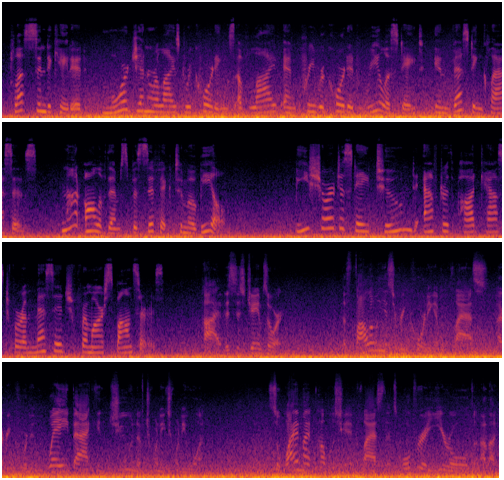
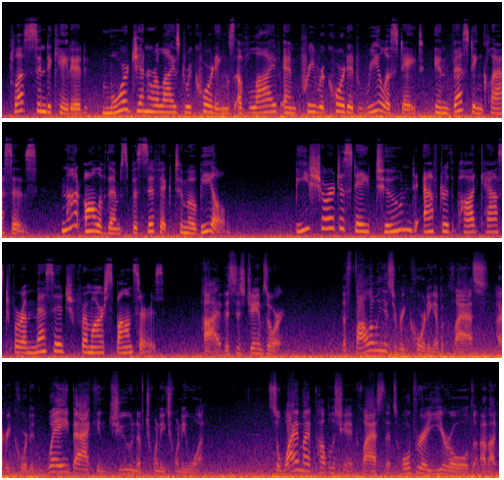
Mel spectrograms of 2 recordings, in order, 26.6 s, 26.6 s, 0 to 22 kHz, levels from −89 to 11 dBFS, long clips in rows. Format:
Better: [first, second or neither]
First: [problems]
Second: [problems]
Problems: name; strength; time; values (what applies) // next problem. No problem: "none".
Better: second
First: low rumble; loud; throughout; 8 dB below the speech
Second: low rumble; faint; throughout; 20 dB below the speech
